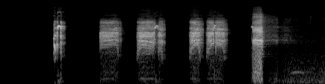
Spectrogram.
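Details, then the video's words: Black francolin, or kala teetar, calling in a run of five grating, buzzy notes spaced roughly half a second apart, the last one sharper and followed by a short fading tail of faint sounds. "blackfrancolin black teetar ki awaz kala teetar ki awaz sindhi teetar ki awaz desi teetar ki awaz"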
